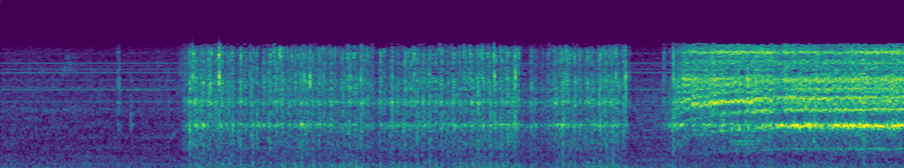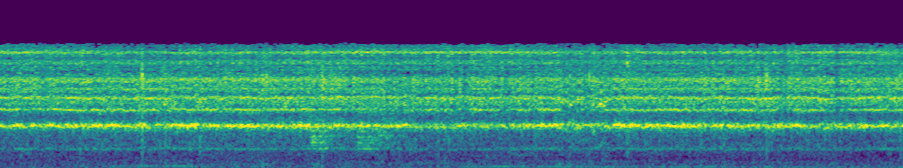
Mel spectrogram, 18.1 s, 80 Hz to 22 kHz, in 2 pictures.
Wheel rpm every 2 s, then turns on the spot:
0, 30, 30, 60, 140, 140, 140, 140, 140.
2-6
